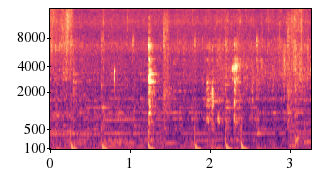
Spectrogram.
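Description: Lamb meat sizzles and fries in a pot with garlic and ginger paste, with steady crackling under repeated scraping stirs of a utensil against the pot.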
